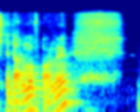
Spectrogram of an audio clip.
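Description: A man's voice speaking, with a short breathy rush of air about a second in.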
